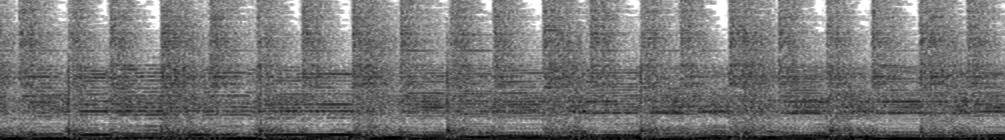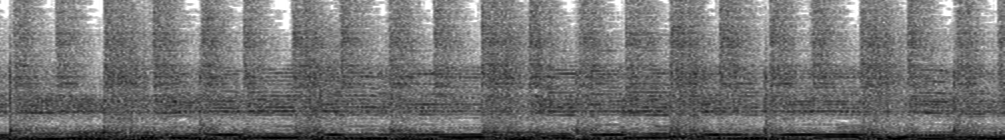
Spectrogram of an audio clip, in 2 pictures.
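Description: Live rock band playing: electric guitars over a drum kit keeping a steady beat of about four hits a second.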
